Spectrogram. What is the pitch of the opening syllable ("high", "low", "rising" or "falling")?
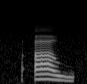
falling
